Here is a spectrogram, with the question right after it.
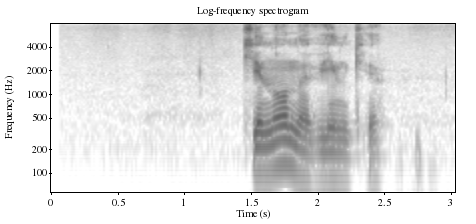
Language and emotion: Russian, neutral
